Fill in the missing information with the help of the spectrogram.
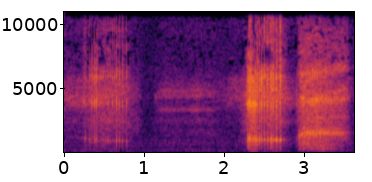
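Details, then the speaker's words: A wife imitates her heavy, overweight husband's intermittent snoring, which swings between very loud and silent. A soft rattling snore, a quiet pause, then two loud harsh snoring bursts. "而且我们家辉哥的呼噜声属于一阵一阵的，此起彼伏的，一会儿声音特别大，一会儿没有声音，就是这种的。"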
